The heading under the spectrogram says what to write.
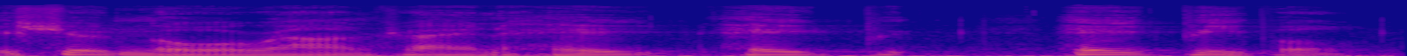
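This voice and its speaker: Vocal fry runs through a man's voice with an American accent. His intonation is lively, and audible room echo surrounds it. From US Midwest, Detroit. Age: 80s+. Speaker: war veteran. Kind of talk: interview testimony. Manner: halting, repeats words.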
